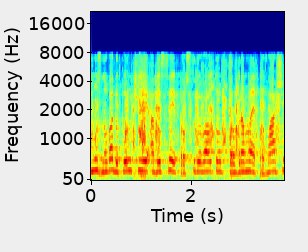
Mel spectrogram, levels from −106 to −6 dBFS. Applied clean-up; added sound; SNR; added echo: none; Dog; 9 dB; none.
